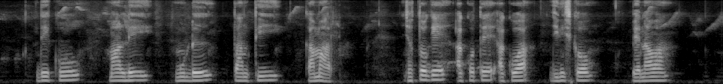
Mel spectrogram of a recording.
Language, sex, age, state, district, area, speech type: Santali, male, 30-45, West Bengal, Jhargram, rural, spontaneous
